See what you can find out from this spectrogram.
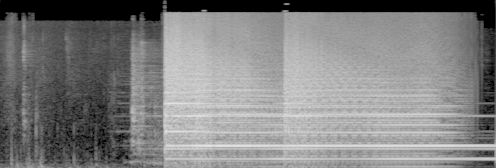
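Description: A large river boat bell, once carried on a boat up and down the Ohio River, is struck once with a loud clang, then rings on with a long, steady metallic hum that barely fades, after some quiet handling noises.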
